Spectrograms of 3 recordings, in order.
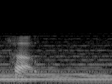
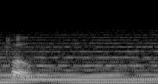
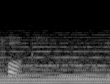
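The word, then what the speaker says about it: faux: Fau. F-A-U-X. Fau. It is not fox.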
